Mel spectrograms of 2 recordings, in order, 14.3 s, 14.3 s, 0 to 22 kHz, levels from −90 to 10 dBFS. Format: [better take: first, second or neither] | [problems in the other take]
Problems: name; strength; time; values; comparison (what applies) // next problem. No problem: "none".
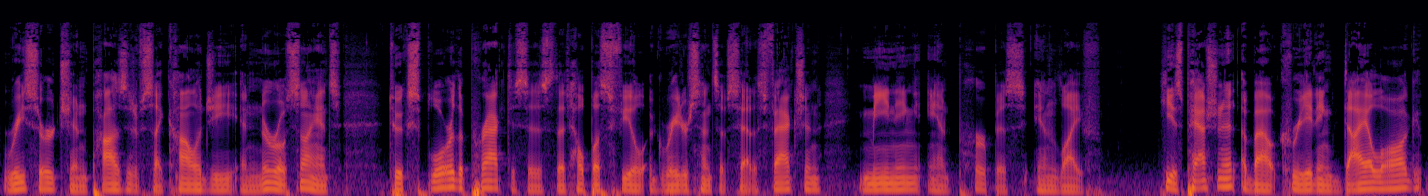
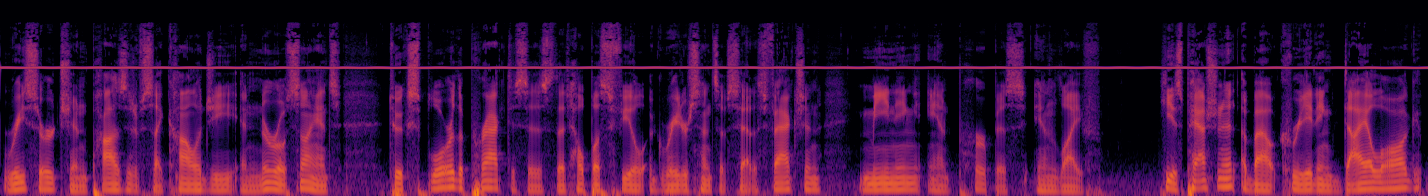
first | high-pitched whine; loud; throughout; 6 kHz, 7 dB below the speech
